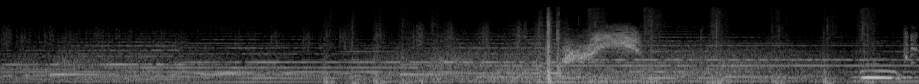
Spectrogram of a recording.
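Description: Owl hooting in the video game What Remains of Edith Finch, a rising call heard once over a steady ambient game soundscape of hums and low tones, with a short thump near the end.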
